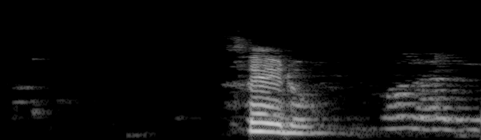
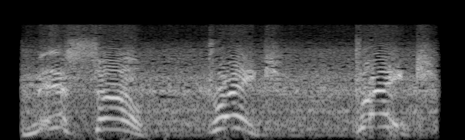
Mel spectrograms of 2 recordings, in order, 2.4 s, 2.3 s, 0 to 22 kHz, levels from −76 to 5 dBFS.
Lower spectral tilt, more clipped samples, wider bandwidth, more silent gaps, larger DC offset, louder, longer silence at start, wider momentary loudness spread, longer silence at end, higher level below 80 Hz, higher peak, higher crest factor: first, -6 dB/octave vs -2 dB/octave; neither; second, 7.6 kHz vs 11 kHz; neither; neither; second, -19 LUFS vs -13 LUFS; first, 1.15 s vs 0.1 s; first, 18 LU vs 7 LU; second, 0 s vs 0.15 s; second, -74 dBFS vs -60 dBFS; about the same, -2 dBFS vs 0 dBFS; first, 20 dB vs 14 dB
